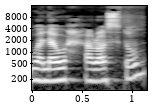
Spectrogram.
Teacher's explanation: حَا again from the middle of the throat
